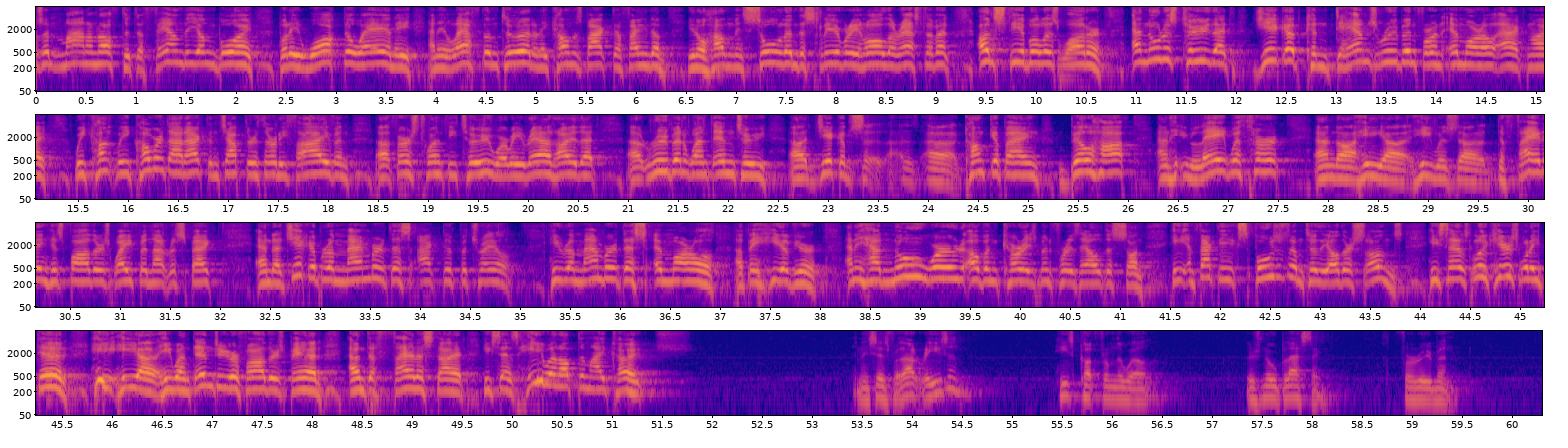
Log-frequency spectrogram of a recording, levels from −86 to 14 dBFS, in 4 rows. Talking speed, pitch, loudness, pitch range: 180 wpm, 230 Hz, -22 LUFS, 205-250 Hz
